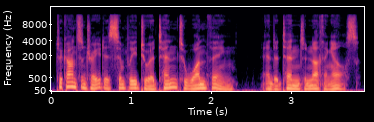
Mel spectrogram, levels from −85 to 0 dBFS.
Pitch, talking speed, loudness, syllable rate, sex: 105 Hz, 215 wpm, -20 LUFS, 6.6 syllables/s, male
